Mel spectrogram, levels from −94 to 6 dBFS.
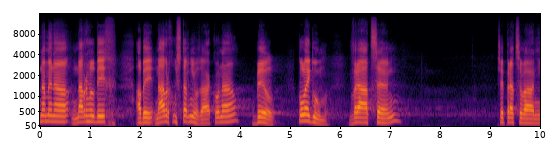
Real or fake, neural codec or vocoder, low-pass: fake; autoencoder, 48 kHz, 32 numbers a frame, DAC-VAE, trained on Japanese speech; 14.4 kHz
